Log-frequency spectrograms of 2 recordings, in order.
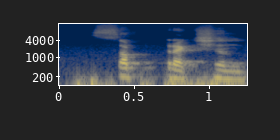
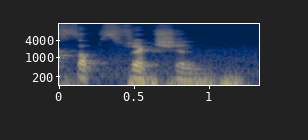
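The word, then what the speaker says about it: subtraction: क्या लिखा हुआ है सबट्रैक्शन, this is नॉट सब्सट्रैक्शन। ठीक है सब्स है ही नहीं कोई वर्ड, मतलब वो लेटर ही नहीं है एस बी के बाद।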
